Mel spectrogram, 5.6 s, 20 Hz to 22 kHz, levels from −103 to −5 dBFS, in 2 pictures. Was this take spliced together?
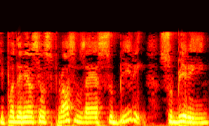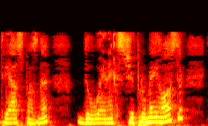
no; 0 cuts

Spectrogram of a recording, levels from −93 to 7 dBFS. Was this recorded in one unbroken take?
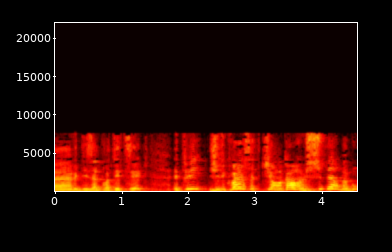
no; 2 cuts; at 2.3 s, 3.0 s

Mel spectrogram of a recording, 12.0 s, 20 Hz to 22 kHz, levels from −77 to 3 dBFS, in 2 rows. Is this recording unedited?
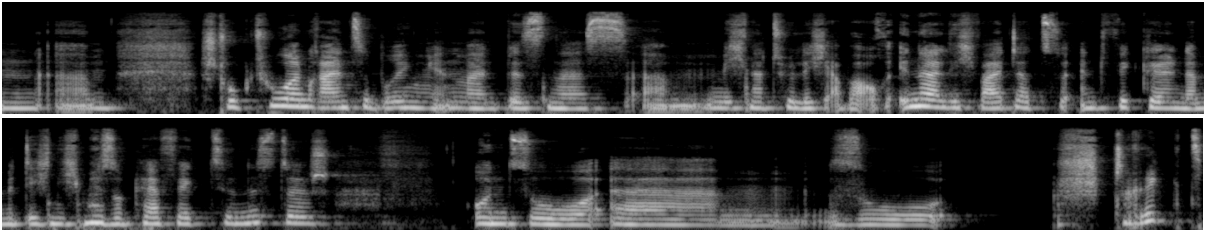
yes; 0 cuts

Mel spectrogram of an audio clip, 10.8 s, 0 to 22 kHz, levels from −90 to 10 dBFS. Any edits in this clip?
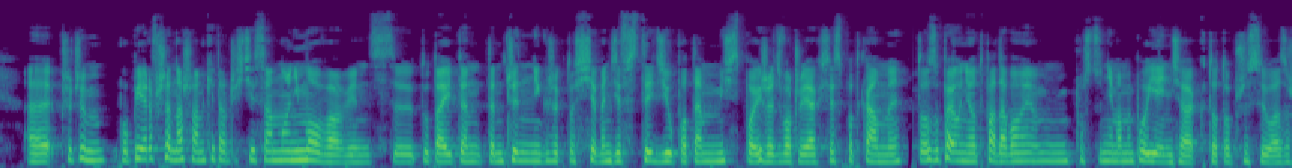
yes; 1 cut; at 7.5 s

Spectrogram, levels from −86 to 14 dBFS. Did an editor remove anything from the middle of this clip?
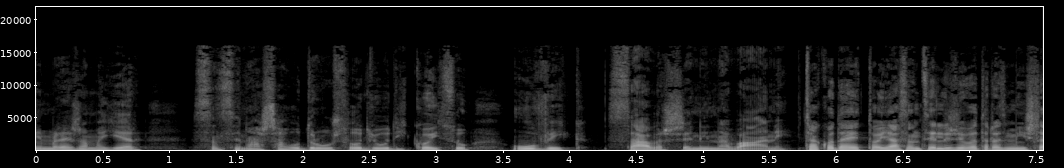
no; 0 cuts

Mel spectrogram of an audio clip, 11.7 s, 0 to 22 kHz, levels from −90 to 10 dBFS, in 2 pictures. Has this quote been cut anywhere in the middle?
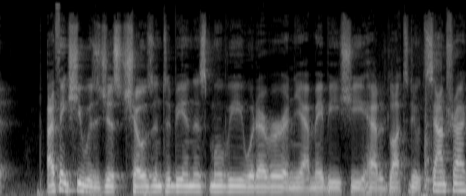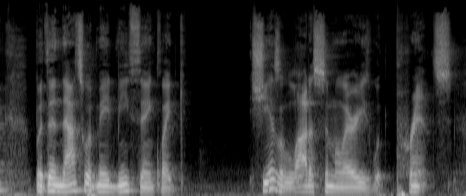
no; 0 cuts

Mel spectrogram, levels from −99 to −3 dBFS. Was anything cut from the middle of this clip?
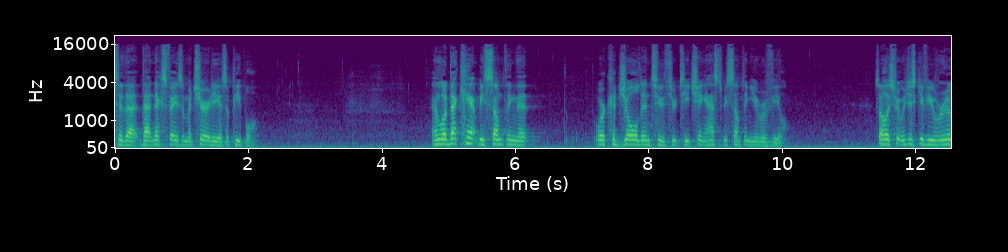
no; 0 cuts

